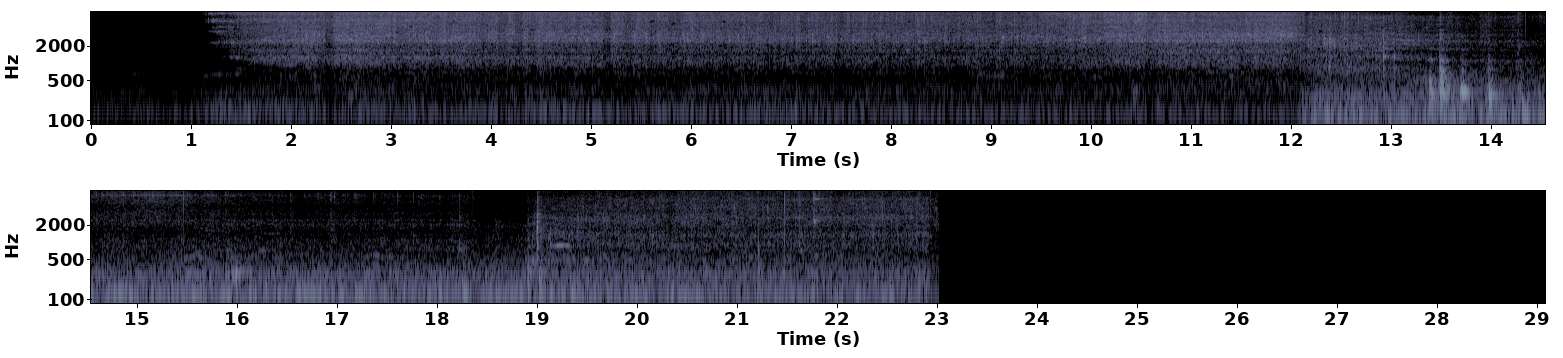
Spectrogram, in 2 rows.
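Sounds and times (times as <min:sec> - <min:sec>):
chicken frying in oil: 0:01.2 - 0:18.3, 0:19.0 - 0:23.0.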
